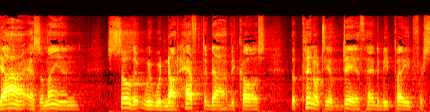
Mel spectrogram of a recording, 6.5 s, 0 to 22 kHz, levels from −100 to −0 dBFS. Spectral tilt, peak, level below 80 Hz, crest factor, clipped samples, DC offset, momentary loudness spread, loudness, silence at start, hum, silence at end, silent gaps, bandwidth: -2.5 dB/octave; -2 dBFS; -62 dBFS; 20 dB; under 0.1%; under 0.1%; 11 LU; -21 LUFS; 0 s; none; 0 s; none; 13 kHz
